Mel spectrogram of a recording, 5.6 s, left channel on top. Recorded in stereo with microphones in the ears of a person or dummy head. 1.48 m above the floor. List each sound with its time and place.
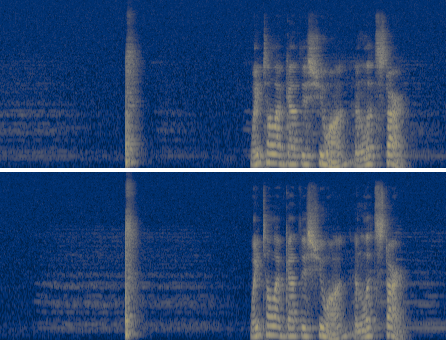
1.6 s a snare drum: 75° right (ahead or behind), 0.6 m
3.1 s a man speaking: 55° right (ahead or behind), 1.1 m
